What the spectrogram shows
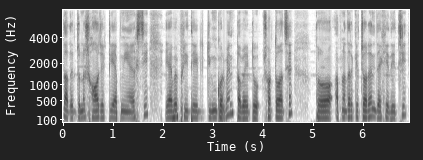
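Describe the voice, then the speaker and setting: A young man with a smooth, mid-range voice and no audible room sound guides viewers through a video app. As a YouTube tutorial host doing a relaxed screen recording, he's hesitant and informal, with lots of fillers and restarts.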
